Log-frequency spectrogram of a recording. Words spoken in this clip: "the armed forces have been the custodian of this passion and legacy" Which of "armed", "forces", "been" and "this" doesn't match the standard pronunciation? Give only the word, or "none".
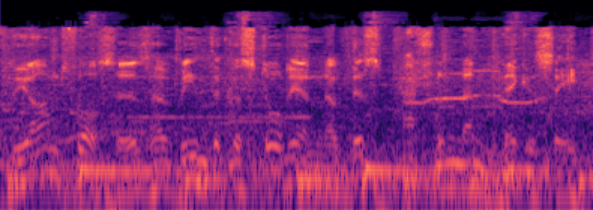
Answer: none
